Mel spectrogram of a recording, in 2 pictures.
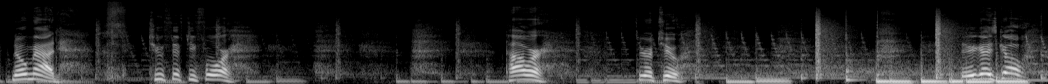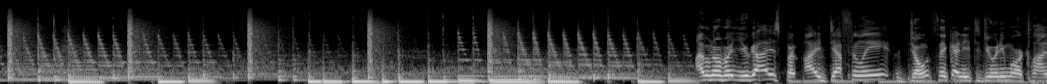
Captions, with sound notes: Nomad, 2:54. (breathing heavily) Power, 302. (upbeat music) There you guys go. (upbeat music) I don't know about you guys, but I definitely don't think I need to do any more climbing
